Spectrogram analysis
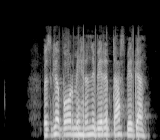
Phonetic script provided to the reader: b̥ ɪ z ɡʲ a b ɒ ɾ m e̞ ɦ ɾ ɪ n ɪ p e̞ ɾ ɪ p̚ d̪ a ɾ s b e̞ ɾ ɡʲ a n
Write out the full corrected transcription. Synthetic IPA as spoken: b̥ ɪ z ɡʲ a b ɒ ɾ m e̞ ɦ ɾ ɪ n ɪ b e̞ ɾ ɪ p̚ d̪ a ɾ s b e̞ ɾ ɡʲ a n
